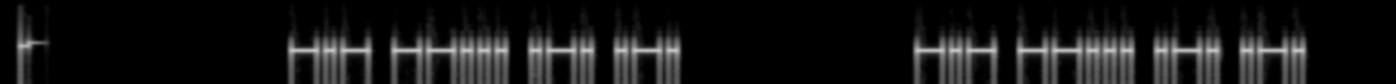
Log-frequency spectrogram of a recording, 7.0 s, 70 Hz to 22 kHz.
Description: Morse code, heard as a keyed tone, about 28 wpm, 700 Hz. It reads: K7RR K7RR
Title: Easy Call Signs Repeated 2x - 28wpm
